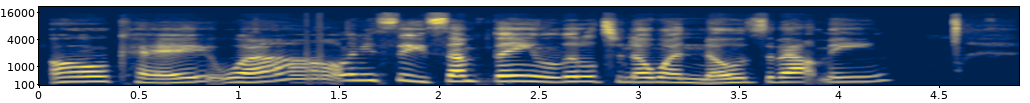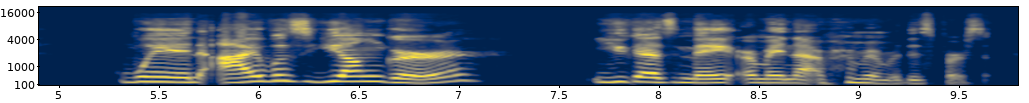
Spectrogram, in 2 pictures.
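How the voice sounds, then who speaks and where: Female co-host, encouraging, fairly high voice, dry close sound. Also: a bit bright, no room sound. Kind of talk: casual chat.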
